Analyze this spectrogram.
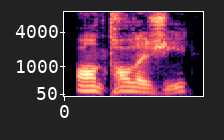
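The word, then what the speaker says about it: hantologie: Great play is made of the fact that his invented word hauntology, ontologie, sounds the same in French, which has a silent H here, as ontology, ontologie.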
